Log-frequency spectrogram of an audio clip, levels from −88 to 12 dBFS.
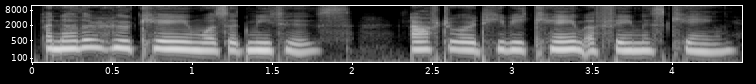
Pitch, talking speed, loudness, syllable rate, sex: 215 Hz, 150 wpm, -14 LUFS, 5.1 syllables/s, female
